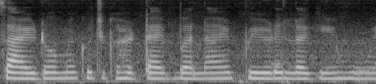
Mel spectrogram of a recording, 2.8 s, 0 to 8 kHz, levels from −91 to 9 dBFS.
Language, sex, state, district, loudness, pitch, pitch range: Hindi, female, Chhattisgarh, Bilaspur, -19 LUFS, 205 Hz, 200-210 Hz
